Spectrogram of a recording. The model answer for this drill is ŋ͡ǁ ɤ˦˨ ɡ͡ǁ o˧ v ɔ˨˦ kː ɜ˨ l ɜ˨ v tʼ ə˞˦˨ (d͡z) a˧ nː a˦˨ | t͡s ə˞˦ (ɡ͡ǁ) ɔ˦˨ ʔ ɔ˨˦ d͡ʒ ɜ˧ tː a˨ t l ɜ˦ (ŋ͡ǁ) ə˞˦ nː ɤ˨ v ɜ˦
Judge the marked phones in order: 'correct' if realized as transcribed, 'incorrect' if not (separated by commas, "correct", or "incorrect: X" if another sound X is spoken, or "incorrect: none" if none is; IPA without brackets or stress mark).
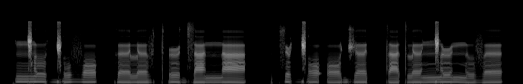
correct, correct, correct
